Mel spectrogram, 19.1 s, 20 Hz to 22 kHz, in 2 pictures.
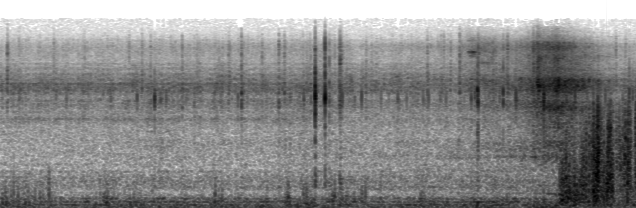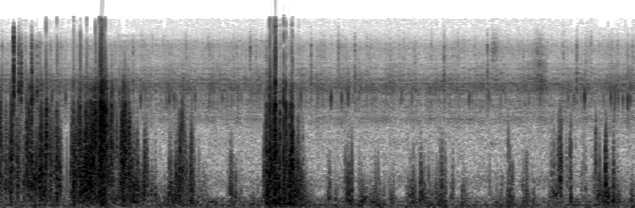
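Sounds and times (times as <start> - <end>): bus passing: 0.0 - 13.4
road and tyre rumble: 0.0 - 19.0
wind buffeting microphone: 0.0 - 19.0.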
